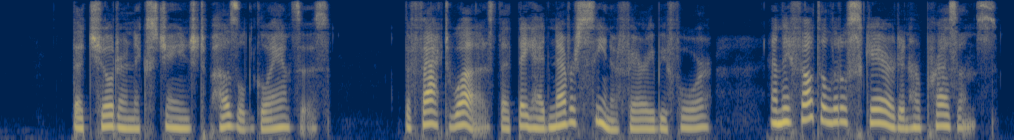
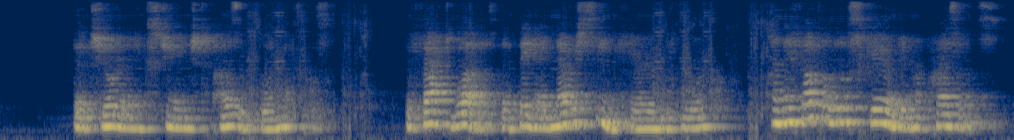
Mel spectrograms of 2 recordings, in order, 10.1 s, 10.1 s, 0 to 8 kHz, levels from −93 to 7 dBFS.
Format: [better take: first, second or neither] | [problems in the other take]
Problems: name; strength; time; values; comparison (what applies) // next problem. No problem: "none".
first | noise reduction (neural separator model SepFormer DNS4)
